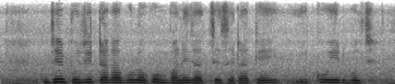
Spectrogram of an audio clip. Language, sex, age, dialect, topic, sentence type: Bengali, female, 18-24, Western, banking, statement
